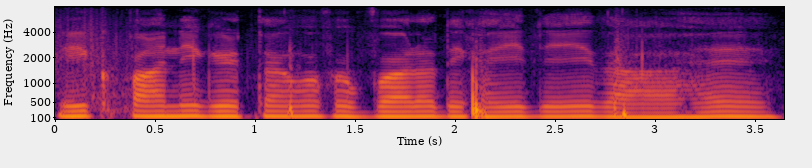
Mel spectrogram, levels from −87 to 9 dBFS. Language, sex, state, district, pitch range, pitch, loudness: Hindi, male, Uttar Pradesh, Lalitpur, 125-135 Hz, 130 Hz, -21 LUFS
